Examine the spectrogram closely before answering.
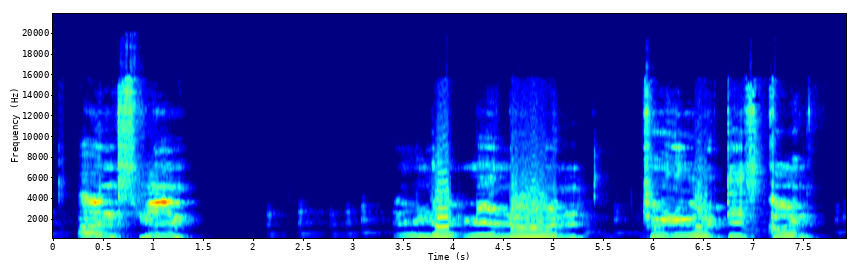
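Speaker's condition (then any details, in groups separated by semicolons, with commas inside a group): Cerebral palsy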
